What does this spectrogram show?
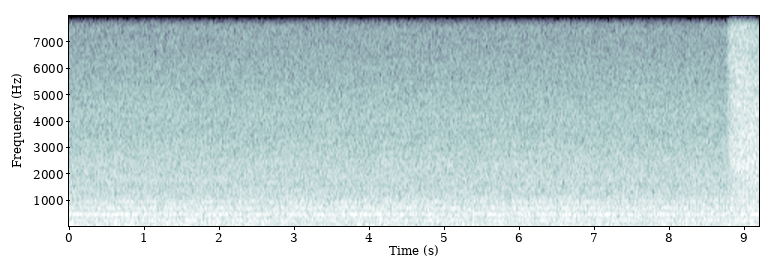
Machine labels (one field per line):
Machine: fan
